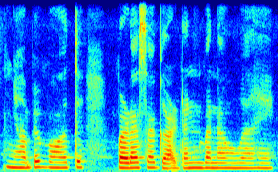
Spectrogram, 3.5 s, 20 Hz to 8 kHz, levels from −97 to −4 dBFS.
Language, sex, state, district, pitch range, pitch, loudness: Hindi, female, Uttar Pradesh, Lalitpur, 230-245 Hz, 235 Hz, -20 LUFS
